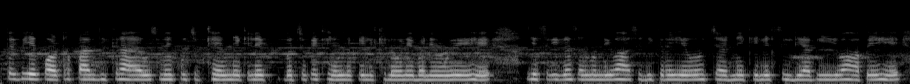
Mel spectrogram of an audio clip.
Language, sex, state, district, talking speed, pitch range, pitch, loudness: Hindi, female, Chhattisgarh, Bilaspur, 215 wpm, 215-225 Hz, 220 Hz, -26 LUFS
